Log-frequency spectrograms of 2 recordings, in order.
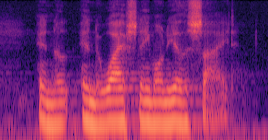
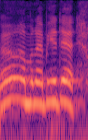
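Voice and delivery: weary second-time dad; 9 semitones higher, much faster than usual. Retold or imitated. Preacher imitating himself hearing of the second baby, deflated. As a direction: shrug it off, been here before. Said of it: "the second time it's like".

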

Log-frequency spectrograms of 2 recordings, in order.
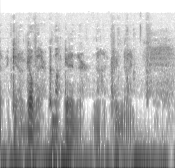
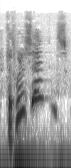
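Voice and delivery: squeaky high, loud mimicry; mock it in an exaggerated high-pitched voice; mocking friend; 5 dB louder than usual. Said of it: "a friend of mine mocks me".

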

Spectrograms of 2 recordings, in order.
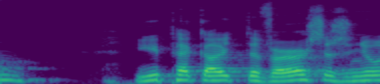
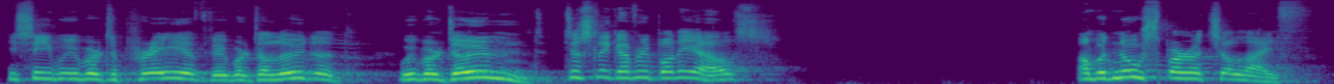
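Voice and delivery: high, loud pulpit declamation; emphatic preacher's cadence; fervent preaching; 6 semitones higher, 7 dB louder than usual. Real, not acted. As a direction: hammer out each charge to the congregation. Preaches at full force.

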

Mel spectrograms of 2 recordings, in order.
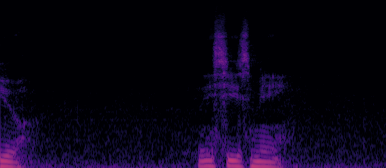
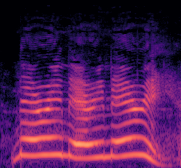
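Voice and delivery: high, mocking Marcia-style whine; lightly voiced jealous sibling; jealous sister whine; 13 semitones higher, 15 dB louder than usual. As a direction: sneer at the favourite sister. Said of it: "Marcia, Marcia, Marcia".

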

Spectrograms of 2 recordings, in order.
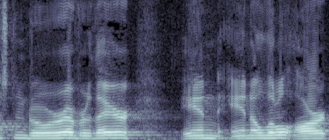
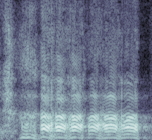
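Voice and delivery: a hammed-up ha-ha, higher and louder; mock gloating laugh; 5 semitones higher, 5 dB louder than usual. Preacher plays Moses gloating over Miriam, mock laughing. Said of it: "And Moses said".

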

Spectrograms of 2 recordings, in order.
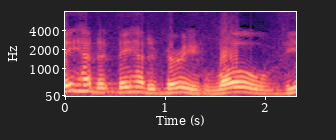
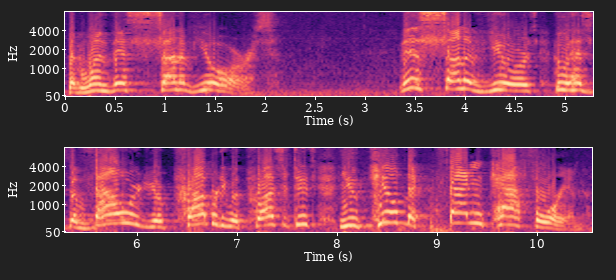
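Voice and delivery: put-on bitter older son; 6 semitones higher than usual. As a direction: drag it out with contempt for this son of yours. Older son accuses his brother.

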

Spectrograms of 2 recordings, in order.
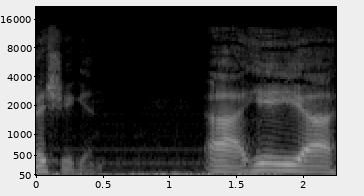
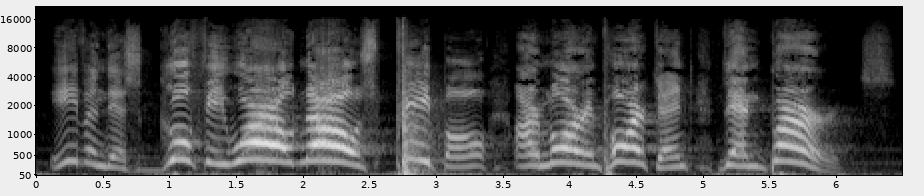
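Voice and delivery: slow, high, very loud pulpit cry; full-force preaching shout; 11 semitones higher, 17 dB louder, slower than usual. Real, not acted. Preacher insisting people outrank birds, full-force preaching shout. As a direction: shout each word out to the whole congregation. Sermon climax, shouted to congregation.

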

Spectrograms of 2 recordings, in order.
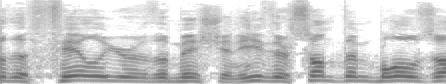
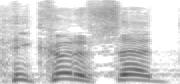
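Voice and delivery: ordinary talk

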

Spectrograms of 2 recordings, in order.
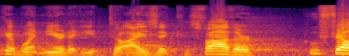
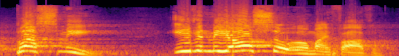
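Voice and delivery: high-pitched anguished plea, falling at the end; great bitter cry; 11 semitones higher, 4 dB louder than usual. A narrator's reading. Cheated son begging his father for a blessing, crying out bitterly. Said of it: "cried out with an exceedingly great and bitter cry".

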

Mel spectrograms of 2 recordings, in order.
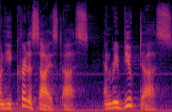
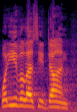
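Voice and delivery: loud, higher pleading question; a lightly voiced Pilate, louder and higher; Pilate's question; 6 semitones higher, 8 dB louder than usual. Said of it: "And Pilate said".

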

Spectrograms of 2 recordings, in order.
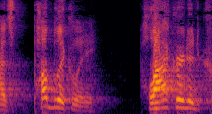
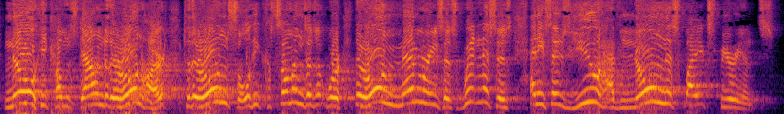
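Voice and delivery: higher, louder, impassioned pulpit delivery; fervent, emphatic sermon climax; forceful preaching; 6 semitones higher, 6 dB louder than usual. Acted. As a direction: punch each phrase out to the congregation.

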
